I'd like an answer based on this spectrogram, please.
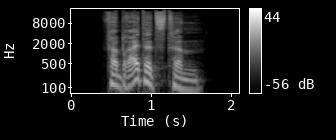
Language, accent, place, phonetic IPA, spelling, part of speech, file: German, Germany, Berlin, [fɛɐ̯ˈbʁaɪ̯tət͡stəm], verbreitetstem, adjective, De-verbreitetstem.ogg
- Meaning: strong dative masculine/neuter singular superlative degree of verbreitet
